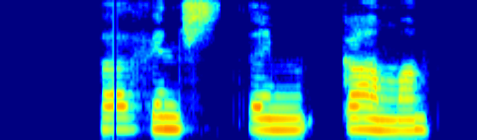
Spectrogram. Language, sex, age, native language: Icelandic, female, 10, Icelandic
